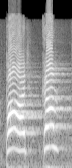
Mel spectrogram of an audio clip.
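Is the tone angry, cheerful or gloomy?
cheerful. It is said in a cheerful, excited tone.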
